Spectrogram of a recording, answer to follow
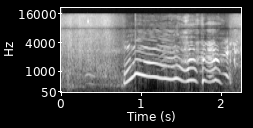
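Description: A person cheers a long, excited "Woo!" that starts a little under a second in. The pitch jumps up, then is held and wavers downward. Before the cheer there is a faint, steady hiss.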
